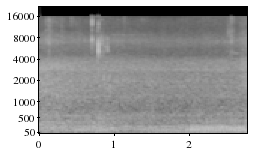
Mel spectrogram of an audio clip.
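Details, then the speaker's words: Honda Odyssey that shook until rpm dropped and stalled, now fitted with four new iridium spark plugs: the engine idles with a quiet, even hum with no stumbling, surging or shaking, smooth and stable after the repair. "dan hasilnya Alhamdulillah mesin tidak kembali bergetar mesin tetap stabil ketika mesin dihidupkan"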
